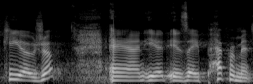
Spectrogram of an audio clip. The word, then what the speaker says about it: Chioggia: It is actually spelled C-H-I-O-G-G-A, but I was corrected by a young lady at the farmer's market who said it's pronounced Chioggia, and it is a peppermint striped beet.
